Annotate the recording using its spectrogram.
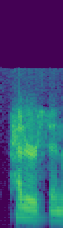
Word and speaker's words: Pedersen: You can follow me on the Twitter machine at Pedersen Reports, which is spelled P E D E R S E N Reports.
